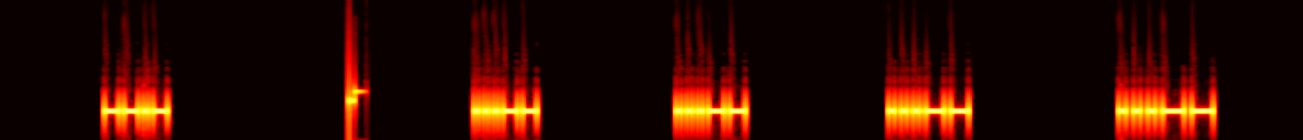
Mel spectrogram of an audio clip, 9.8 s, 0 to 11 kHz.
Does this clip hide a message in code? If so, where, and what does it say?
Yes: Morse code from 0.8 to 9.1 s, heard as a keyed tone, about 30 wpm, spaced as for 7 wpm, 700 Hz. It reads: Q 3333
